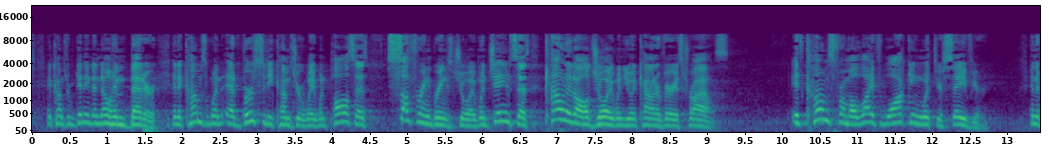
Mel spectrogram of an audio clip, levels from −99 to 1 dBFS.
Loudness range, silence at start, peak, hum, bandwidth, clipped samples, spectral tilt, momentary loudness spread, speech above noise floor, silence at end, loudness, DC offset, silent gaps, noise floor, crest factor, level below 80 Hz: 3 LU; 0.2 s; -16 dBFS; none; 10.5 kHz; under 0.1%; -4 dB/octave; 7 LU; 35 dB; 0 s; -35 LUFS; under 0.1%; none; -70 dBFS; 18 dB; -66 dBFS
